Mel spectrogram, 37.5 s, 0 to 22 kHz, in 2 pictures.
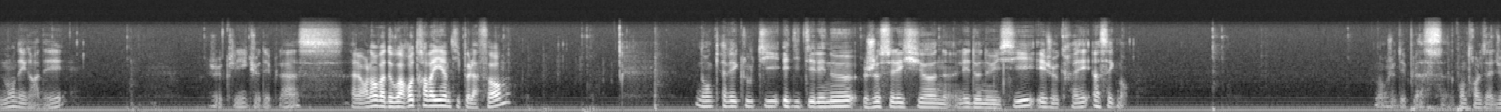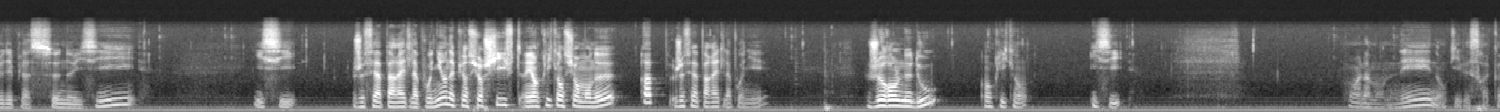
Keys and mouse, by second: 0.8-2.2 drag, 2.7-3.8 drag, 4.0-5.6 drag, 5.9-7.0 drag, 7.4 click, 9.1-10.9 drag, 15.3 click, 17.0-18.4 drag, 18.4 ctrl+z, 18.7 ctrl+click, 19.4-21.4 drag, 21.7 click, 25.8-29.3 shift+drag, 32.7 click, 35.6-36.8 drag, 37.4-37.5 ctrl+shift+drag.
